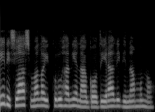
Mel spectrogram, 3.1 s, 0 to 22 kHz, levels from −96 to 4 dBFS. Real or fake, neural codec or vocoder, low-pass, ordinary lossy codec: fake; codec, 16 kHz, 0.5 kbps, FunCodec, trained on LibriTTS, 25 frames a second; 7.2 kHz; none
